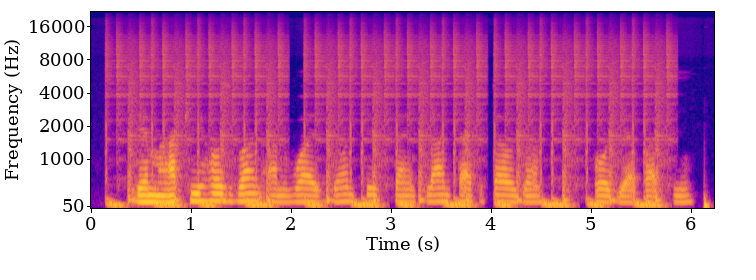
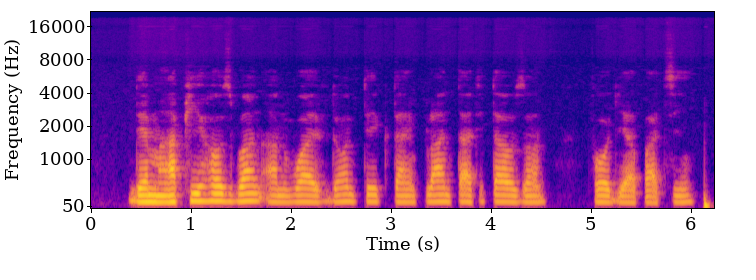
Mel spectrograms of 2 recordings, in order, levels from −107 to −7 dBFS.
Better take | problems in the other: second | background sound (Drum kit); 3 dB below the speech

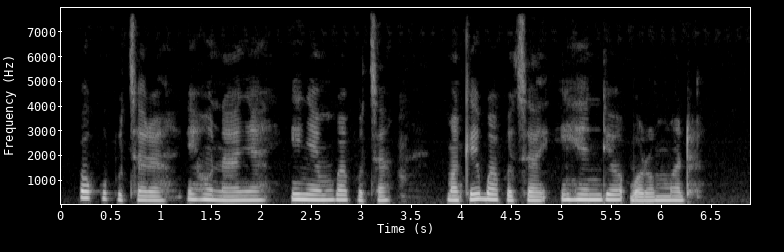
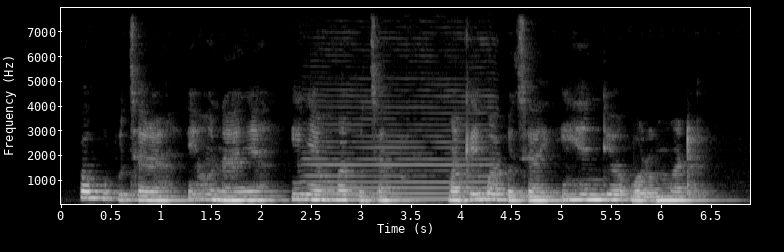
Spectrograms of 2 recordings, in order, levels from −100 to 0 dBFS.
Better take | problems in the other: first | background sound (Bowed string instrument); 17 dB below the speech // room echo; dies away in 0.6 s

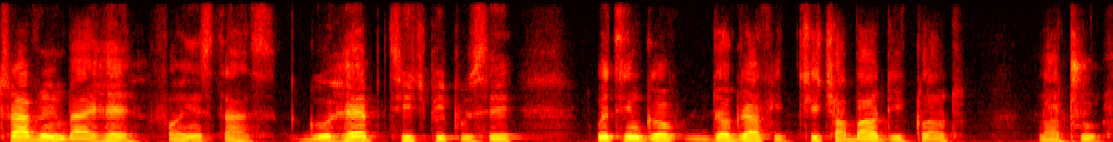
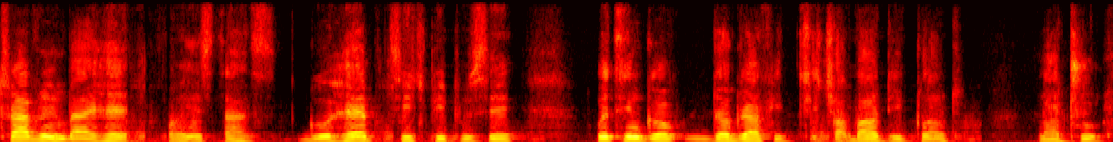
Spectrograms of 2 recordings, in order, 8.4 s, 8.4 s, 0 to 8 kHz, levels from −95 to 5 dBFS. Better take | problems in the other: first | noise reduction (neural separator model SepFormer DNS4)

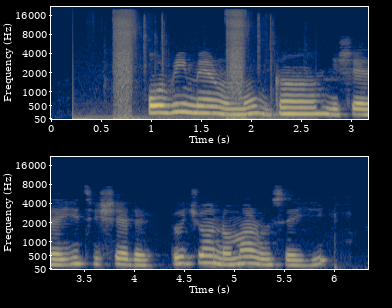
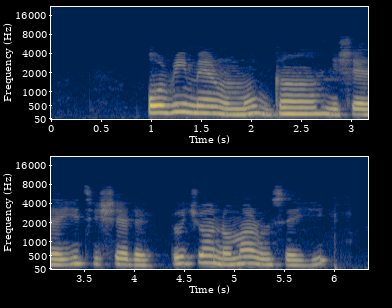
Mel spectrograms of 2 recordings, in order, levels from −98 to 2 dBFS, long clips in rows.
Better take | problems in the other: second | background sound (Liquid); 11 dB below the speech

